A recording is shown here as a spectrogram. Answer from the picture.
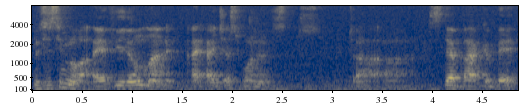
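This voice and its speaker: Over noticeable background noise and audible room echo, a man with a Bahamian accent speaks at a moderate pace with lively intonation. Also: medium pitch for a man. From Bahamas (Grand Bahama), born in Turks and Caicos. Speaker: former public agency director and youth mentor. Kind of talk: interview. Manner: halting, many repeated words.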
